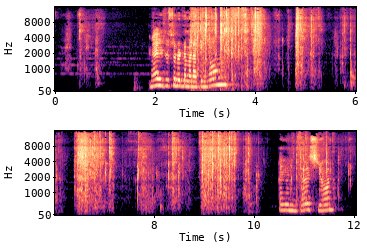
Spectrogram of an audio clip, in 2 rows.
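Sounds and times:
paper bag crinkling and rustling: 0:02.6 - 0:12.0.

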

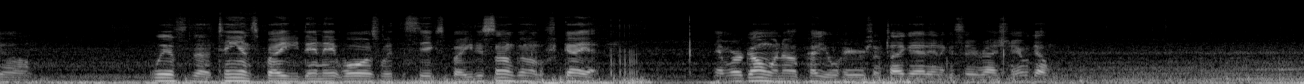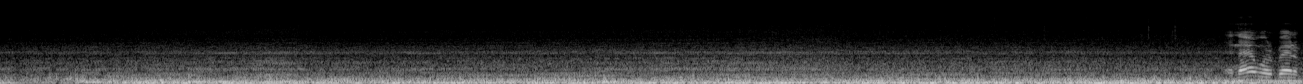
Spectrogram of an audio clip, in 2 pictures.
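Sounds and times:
truck engine accelerating hard: 0:11.1 - 0:26.0.

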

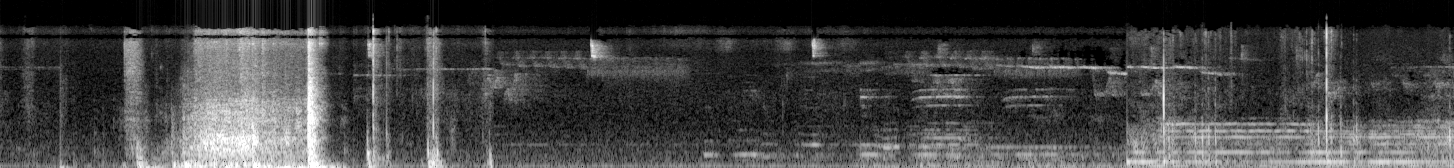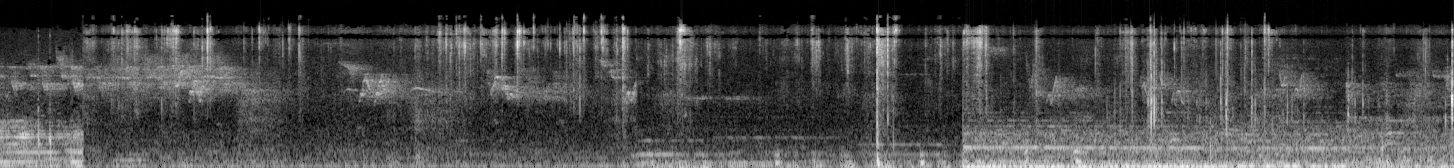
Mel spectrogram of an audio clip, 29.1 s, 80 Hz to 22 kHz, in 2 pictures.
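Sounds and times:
low steady hum: 0:06.3 - 0:29.0
small birds chirping: 0:08.0 - 0:23.0, 0:23.8 - 0:29.0.

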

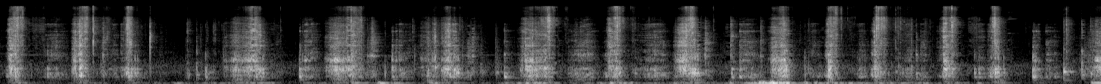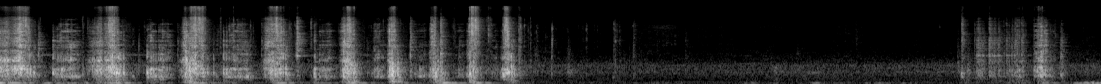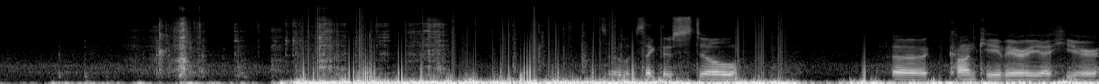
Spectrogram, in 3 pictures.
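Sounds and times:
draw knife rasping wood: 0:00.0 - 0:16.3, 0:23.5 - 0:26.5.

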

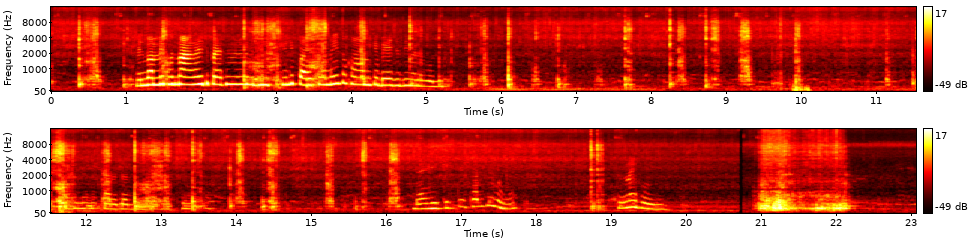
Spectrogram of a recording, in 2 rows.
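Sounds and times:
vegetables sizzling in a wok: 0:00.0 - 0:23.0
spatula scraping and clicking on pan: 0:00.3 - 0:10.0, 0:11.1 - 0:16.4, 0:20.9 - 0:22.2.

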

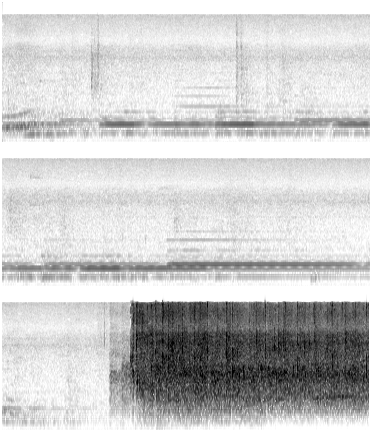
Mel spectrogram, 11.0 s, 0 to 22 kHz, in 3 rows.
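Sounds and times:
audience applause: 0:08.4 - 0:11.0.

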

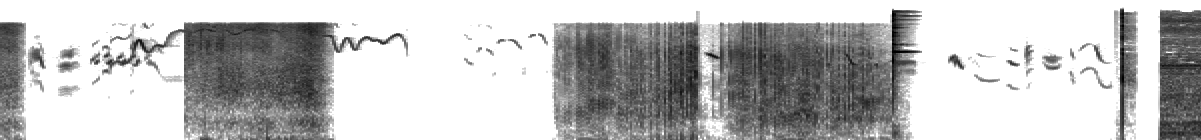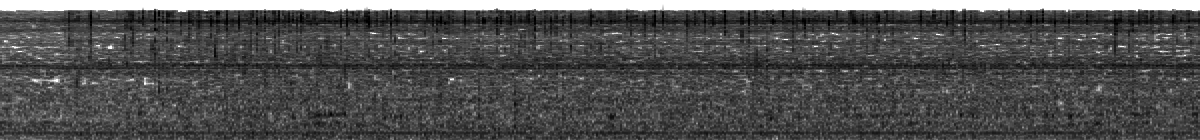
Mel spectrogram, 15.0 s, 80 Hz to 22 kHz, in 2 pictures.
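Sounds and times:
small electric motor hum: 0:07.3 - 0:15.0
water streaming into bucket: 0:07.8 - 0:15.0.

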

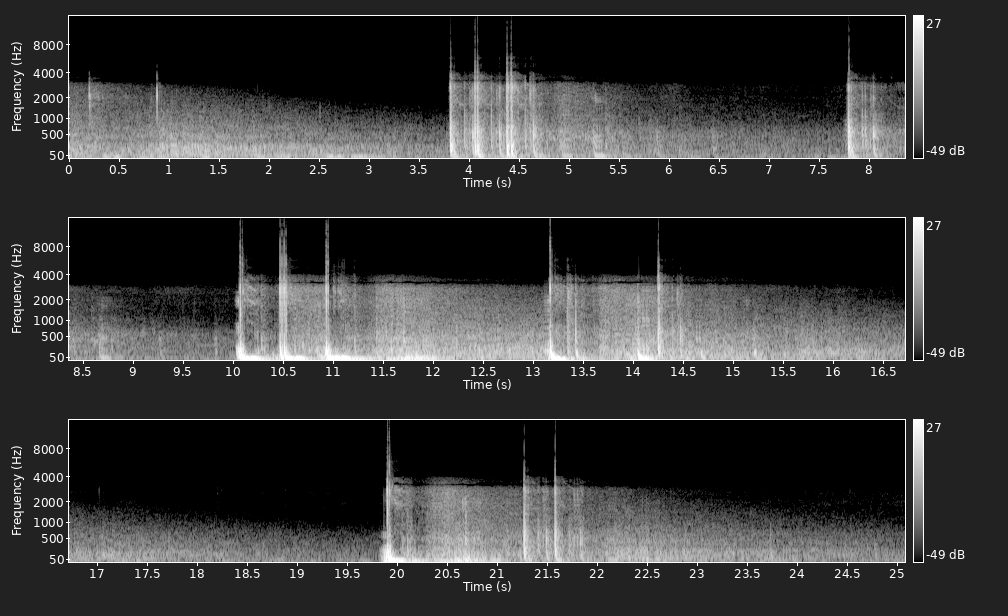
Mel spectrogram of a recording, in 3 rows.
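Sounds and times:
rolling echo and crackle: 0:00.0 - 0:25.0
fireworks bangs: 0:07.8 - 0:17.5, 0:19.9 - 0:24.0.

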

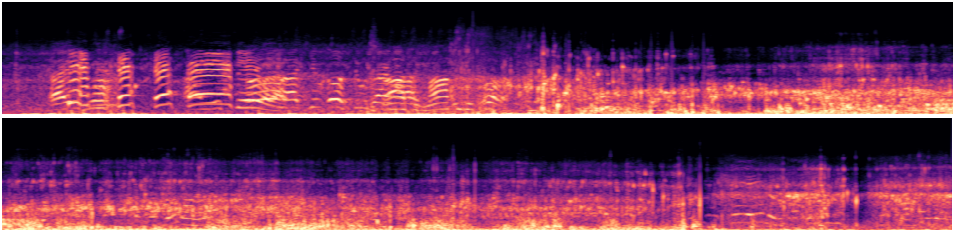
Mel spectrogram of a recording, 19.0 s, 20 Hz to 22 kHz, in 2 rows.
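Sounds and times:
underwater rush of water: 0:04.5 - 0:19.0
bubbling underwater: 0:04.7 - 0:19.0.

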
